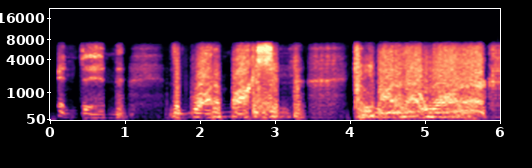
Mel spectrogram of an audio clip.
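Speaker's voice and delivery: very low, deep, slow growl. Retelling someone's story about a water moccasin, in a Strowman voice. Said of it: "he's telling it in a Strowman voice".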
